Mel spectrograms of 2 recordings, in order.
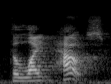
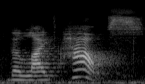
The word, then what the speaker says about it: lighthouse: Vậy có một điều rất đặc biệt là thầy ấy nhấn trọng âm vào âm 2 nếu những từ này là từ đơn lẻ.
